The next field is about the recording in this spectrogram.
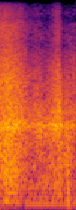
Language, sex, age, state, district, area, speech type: Assamese, male, 60+, Assam, Udalguri, rural, spontaneous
